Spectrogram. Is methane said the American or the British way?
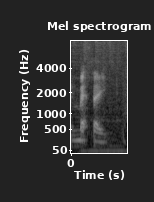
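American. The word is said with an American pronunciation. "the Americans say methane"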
